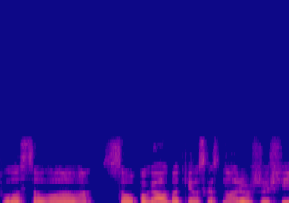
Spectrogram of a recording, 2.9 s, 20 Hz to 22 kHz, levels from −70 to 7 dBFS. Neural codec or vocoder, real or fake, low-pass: codec, 16 kHz, 4 kbps, FunCodec, trained on LibriTTS, 50 frames a second; fake; 7.2 kHz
